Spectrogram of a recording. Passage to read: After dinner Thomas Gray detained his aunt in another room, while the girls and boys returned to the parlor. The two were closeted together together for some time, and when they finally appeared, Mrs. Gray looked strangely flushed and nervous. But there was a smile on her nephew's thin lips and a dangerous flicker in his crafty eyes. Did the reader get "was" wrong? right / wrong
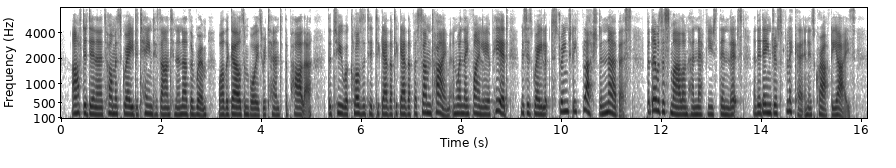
right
